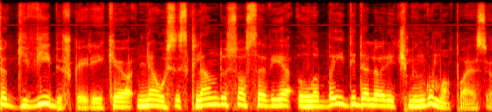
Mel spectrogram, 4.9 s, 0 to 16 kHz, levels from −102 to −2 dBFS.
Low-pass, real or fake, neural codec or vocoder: 14.4 kHz; real; none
